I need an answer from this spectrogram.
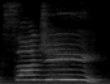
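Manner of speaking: high, loud scream of a name; panicked cry. Acted. Cook crying out as Sanji goes over, high loud scream. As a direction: scream for the boy overboard. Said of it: "the one cook's like".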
